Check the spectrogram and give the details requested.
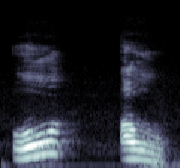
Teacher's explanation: कंठ भी और ओष्ठ भी दोनों प्रयोग होते हैं। यानी ए औ में कंठ और तालु और ओ और औ में कंठ और ओष्ठ। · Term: कंठोष्ठम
